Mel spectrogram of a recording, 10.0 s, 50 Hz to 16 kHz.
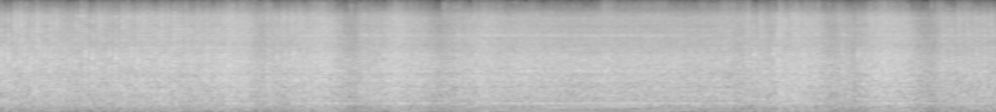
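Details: Cummins 4BT diesel in a 1968 Ford Bronco, freshly started for the first time after bleeding fuel lines: loud clattery steady running with heavy mechanical rattle; noisy but even.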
